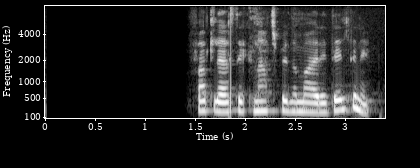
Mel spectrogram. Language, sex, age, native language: Icelandic, female, 13, Icelandic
